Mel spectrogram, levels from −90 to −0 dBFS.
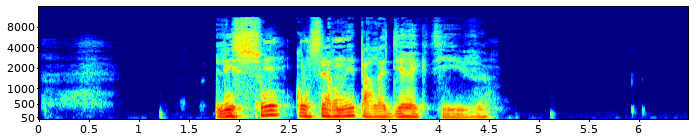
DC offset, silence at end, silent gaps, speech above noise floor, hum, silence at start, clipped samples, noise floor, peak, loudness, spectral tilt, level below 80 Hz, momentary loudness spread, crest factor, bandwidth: under 0.1%; 2 s; none; 67 dB; none; 1.8 s; under 0.1%; -81 dBFS; 0 dBFS; -15 LUFS; -6 dB/octave; -32 dBFS; 11 LU; 18 dB; 11.5 kHz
